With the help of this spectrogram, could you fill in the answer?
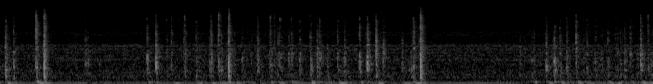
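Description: Fingertips type rapidly on a full-size gray and cream SHIPADOO K600 wired USB plastic keyboard, with a hollow plastic case and keycaps, resting on a desk mat. Quick, bright clicks and clacks come in irregular bursts and pauses and die away almost instantly, over a faint low hum.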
